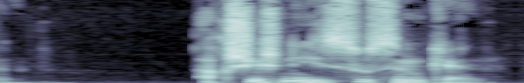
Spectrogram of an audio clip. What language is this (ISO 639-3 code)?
kab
